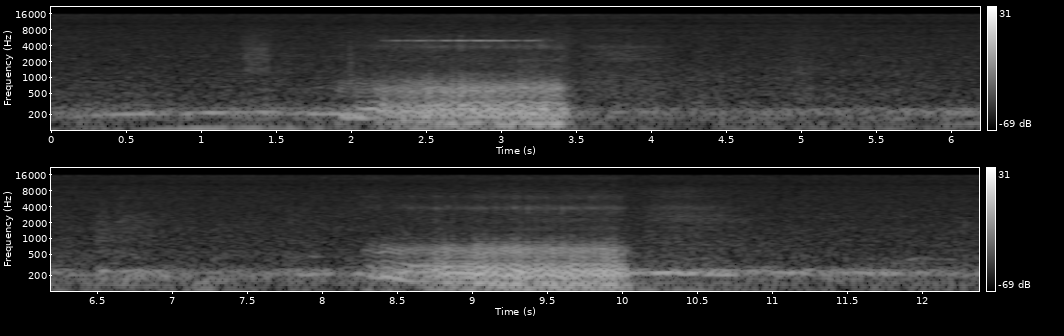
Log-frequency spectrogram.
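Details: Sleeping English Bulldog snoring: two long, rough, rasping in-breaths about six seconds apart, each lasting over a second, with quieter gurgling breathing between them in a calm, still room.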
